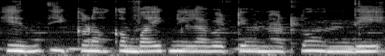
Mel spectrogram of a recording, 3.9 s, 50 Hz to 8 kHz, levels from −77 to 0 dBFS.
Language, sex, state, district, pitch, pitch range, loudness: Telugu, female, Andhra Pradesh, Sri Satya Sai, 235 Hz, 225-245 Hz, -13 LUFS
